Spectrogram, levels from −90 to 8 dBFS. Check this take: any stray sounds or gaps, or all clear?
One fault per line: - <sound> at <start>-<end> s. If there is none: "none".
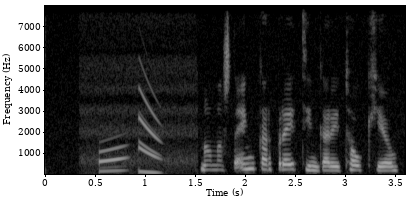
- chirp at 0.5-1.2 s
